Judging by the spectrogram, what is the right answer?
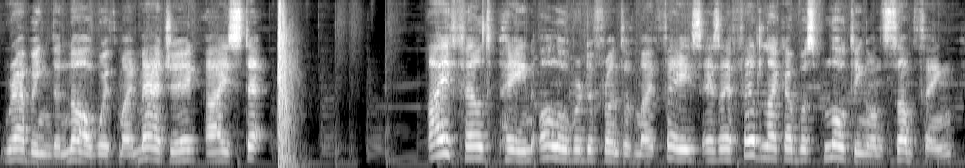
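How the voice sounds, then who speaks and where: Female story narrator, mid-pitched voice, scripted first-person prose, music underneath. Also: measured pace, darkish tone. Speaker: narrator reading a fan fiction story.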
